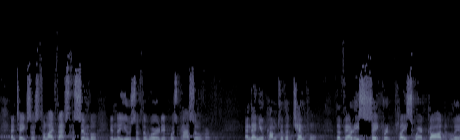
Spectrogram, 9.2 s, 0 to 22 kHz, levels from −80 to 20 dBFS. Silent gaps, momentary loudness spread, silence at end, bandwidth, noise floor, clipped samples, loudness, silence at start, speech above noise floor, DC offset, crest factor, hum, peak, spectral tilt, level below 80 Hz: none; 9 LU; 0 s; 12 kHz; -61 dBFS; under 0.1%; -32 LUFS; 0 s; 28 dB; under 0.1%; 20 dB; none; -12 dBFS; -2 dB/octave; -76 dBFS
